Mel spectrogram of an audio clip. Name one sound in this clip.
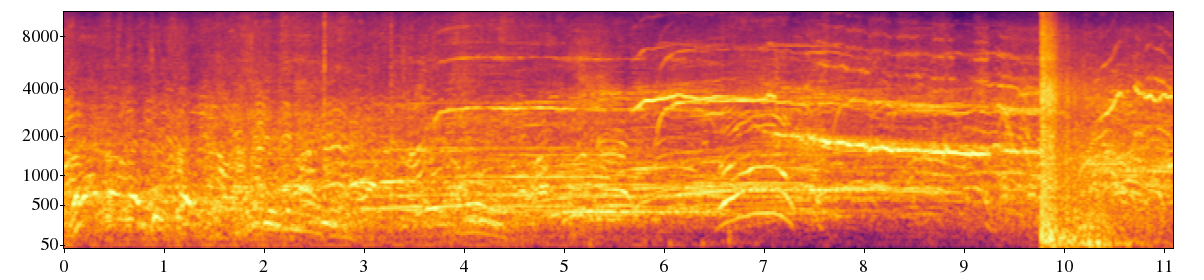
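A large crowd outdoors shouts and cheers loudly.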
